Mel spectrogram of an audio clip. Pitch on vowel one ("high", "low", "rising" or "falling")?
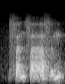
low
